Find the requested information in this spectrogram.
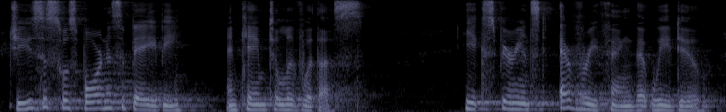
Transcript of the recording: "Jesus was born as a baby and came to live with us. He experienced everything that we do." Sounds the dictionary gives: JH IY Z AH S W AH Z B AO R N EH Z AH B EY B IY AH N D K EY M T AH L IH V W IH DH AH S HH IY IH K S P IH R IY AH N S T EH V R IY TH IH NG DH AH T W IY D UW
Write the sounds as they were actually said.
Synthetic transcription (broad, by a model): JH IY Z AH S W AH Z B AO R N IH Z AH B EY B IY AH N K EY M T AH L IH V W IH DH AH S HH IY IH K S P IH R IY AH N S T EH V R IY TH IH NG DH AH T W IY D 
